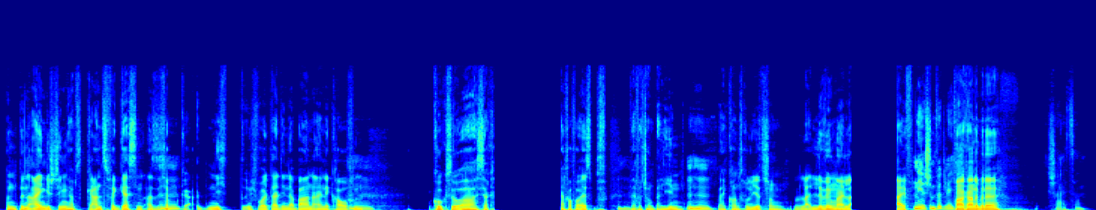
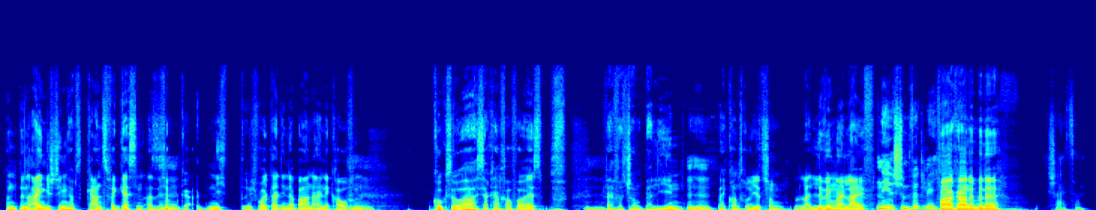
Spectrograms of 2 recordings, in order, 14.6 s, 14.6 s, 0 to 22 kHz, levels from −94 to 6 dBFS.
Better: second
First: audio freezing; at 6.5 s for 1 s and at 11 s for 0.5 s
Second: none

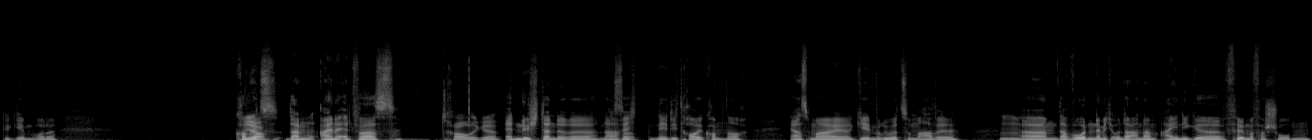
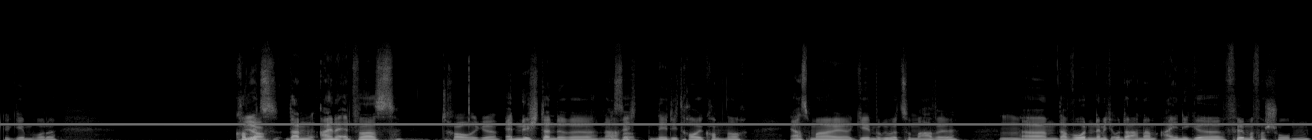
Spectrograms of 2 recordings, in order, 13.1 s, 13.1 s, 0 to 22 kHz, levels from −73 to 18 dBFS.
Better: first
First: none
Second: high-pitched whine; loud; throughout; 2.5 kHz, 9 dB below the speech

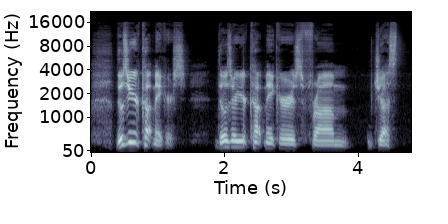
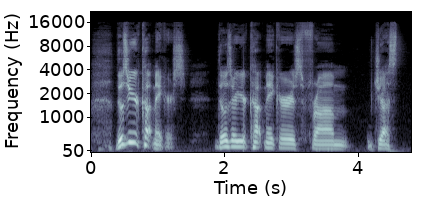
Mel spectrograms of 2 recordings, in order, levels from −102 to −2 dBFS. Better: second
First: thin; very slightly; fading below 250 Hz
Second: none

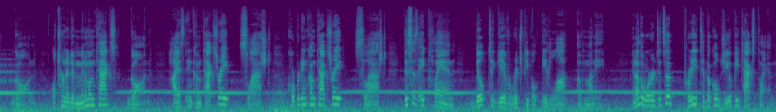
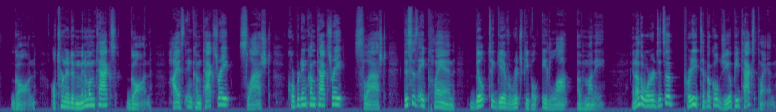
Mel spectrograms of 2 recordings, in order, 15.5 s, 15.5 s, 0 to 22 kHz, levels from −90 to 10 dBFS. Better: second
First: wind noise on the microphone; heavy; 7 dB below the speech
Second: none

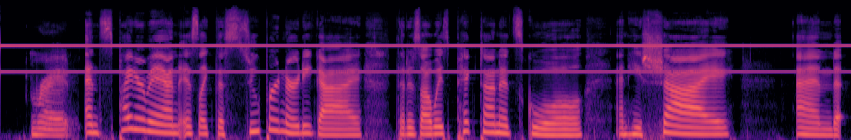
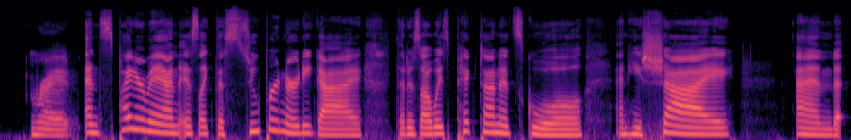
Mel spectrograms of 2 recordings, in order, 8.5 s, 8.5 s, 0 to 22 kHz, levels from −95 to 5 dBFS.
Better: second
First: high-pitched whine; loud; throughout; 5.5 kHz, 6 dB below the speech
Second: none

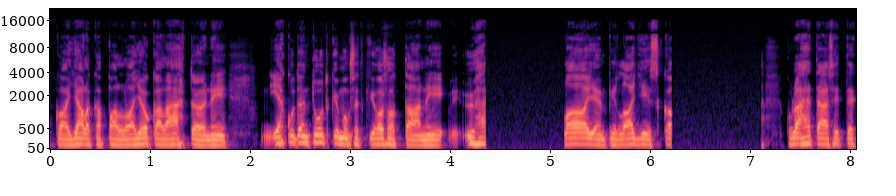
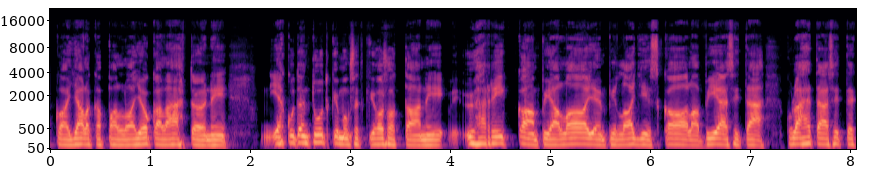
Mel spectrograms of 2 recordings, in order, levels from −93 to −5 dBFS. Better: second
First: audio cutting out; at 4.5 s for 1 s and at 6 s for 1 s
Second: none

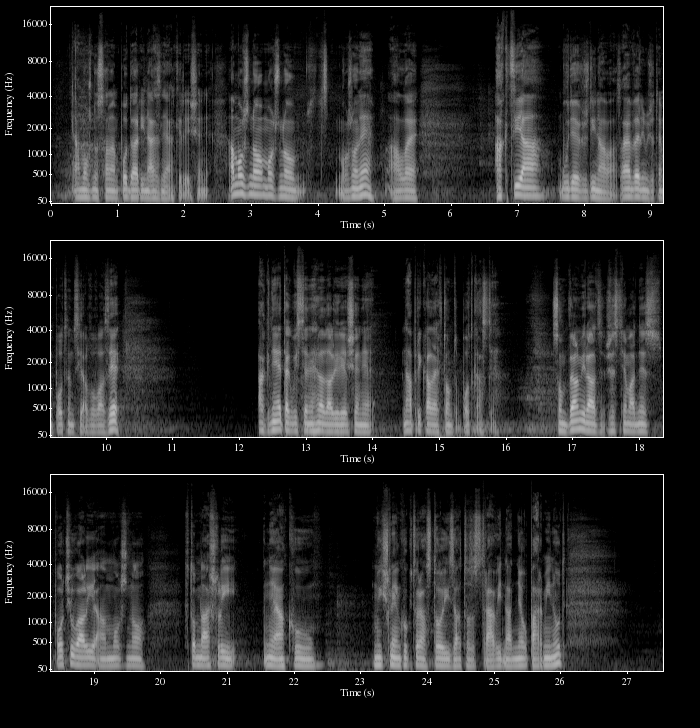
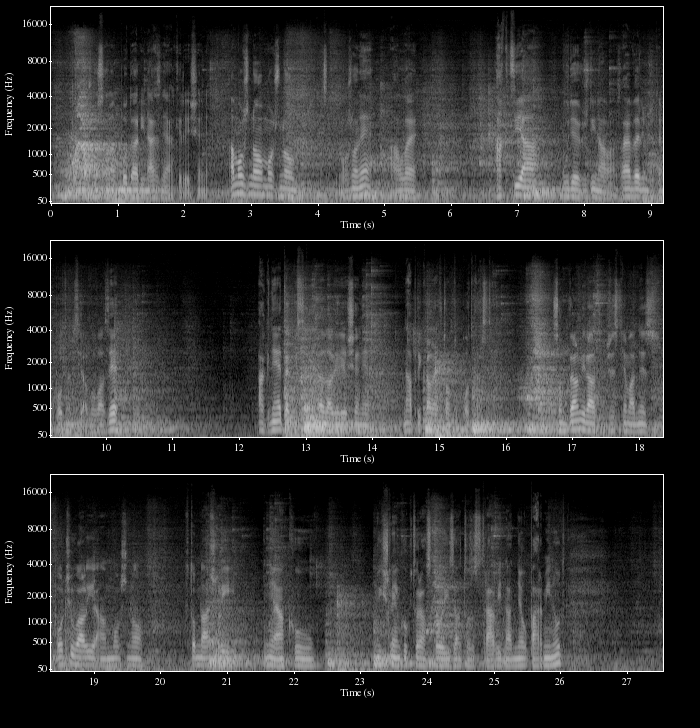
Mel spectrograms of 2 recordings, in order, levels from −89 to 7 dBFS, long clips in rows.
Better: first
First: household noises; faint; throughout; 25 dB below the speech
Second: household noises; loud; throughout; 1 dB below the speech

